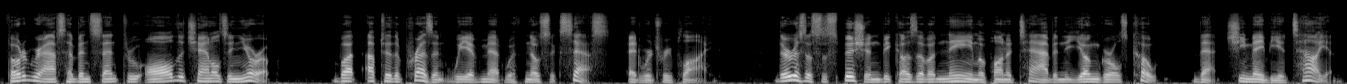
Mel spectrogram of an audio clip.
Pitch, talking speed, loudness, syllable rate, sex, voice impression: 125 Hz, 195 wpm, -19 LUFS, 5.2 syllables/s, male, masculine, adult-like, tensed, powerful, bright, clear, fluent, intellectual, friendly, unique, lively, slightly light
